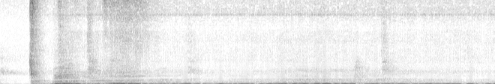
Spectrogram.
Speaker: Okay, so it kicks on right away.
